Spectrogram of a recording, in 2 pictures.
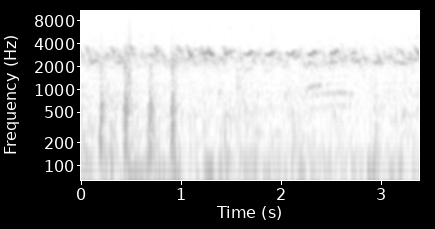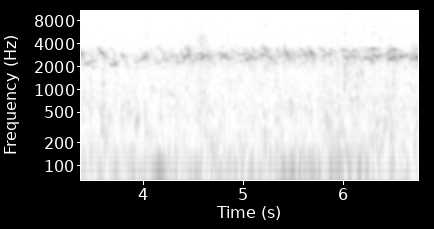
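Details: Masses of ducklings being fed keep up a shrill, continuous peeping, with sharp tapping clicks early on and a brief lower whistled note in the middle.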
